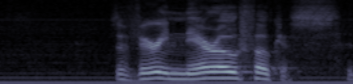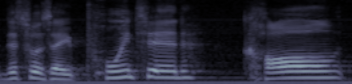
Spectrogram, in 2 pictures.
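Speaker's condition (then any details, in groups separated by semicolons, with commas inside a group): No condition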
